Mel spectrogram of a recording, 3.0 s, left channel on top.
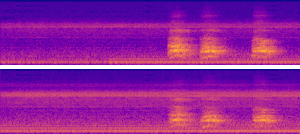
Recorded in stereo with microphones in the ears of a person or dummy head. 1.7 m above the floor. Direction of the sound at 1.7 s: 40° left (ahead or behind).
